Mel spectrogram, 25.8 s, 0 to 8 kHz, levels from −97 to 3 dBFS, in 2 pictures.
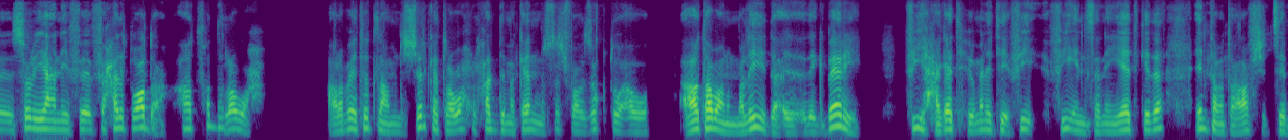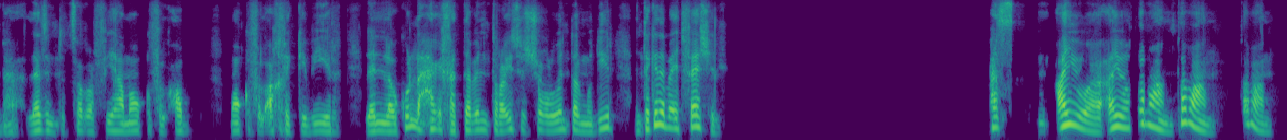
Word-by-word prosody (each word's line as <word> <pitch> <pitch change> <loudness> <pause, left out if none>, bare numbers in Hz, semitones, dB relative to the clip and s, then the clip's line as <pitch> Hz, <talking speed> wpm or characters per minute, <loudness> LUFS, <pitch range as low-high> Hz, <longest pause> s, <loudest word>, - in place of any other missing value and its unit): sorry 175 +5 0
يعني 155 -3 +2
في 150 +1 0
في - - -5
حالة 170 0 +2
وضع 185 +2 +6 0.3
آه، - - +1
اتفضل 180 +3 -7
روّح 160 0 -2 0.6
عربية 160 +5 0
تطلع 170 -5 -2
من 120 -1 -10
الشركة 180 - -2
تروّحه 140 +3 -1
لحد 150 -2 -2
مكان 140 +2 -3
مستشفى 125 +2 -8
أو 120 - -4
زوجته 145 0 -5
أو 115 -1 -3 0.3
آه، 155 - +9
طبعًا 165 -6 +7
أمال 120 0 -3
إيه 180 +1 +3
ده 135 - -3
آآ، 110 -1 -4
إجباري 170 - +4 0.4
في 170 -2 -2
حاجات 150 +5 +3
humanity 145 +2 -3
في 160 -2 -5 0.2
في 160 -2 -6
إنسانيات 125 +3 -1
كده 160 +5 +2 0.3
أنت 165 -1 0
ما 120 - 0
تعرفش - - -1
تسيبها، - - -7
لازم 135 -1 -1
تتصرف 125 0 -6
فيها 130 -2 -1
موقِف 130 +1 -4
الأب، - - -3 0.4
موقِف - - -1
الأخ - - -1
الكبير 120 -1 -6 0.2
لأن 125 +2 +1
لو 125 -1 +3
كل 195 - +1
حاجة 160 -2 +1
خدتها 135 0 0
بإن 145 +2 -2
أنت 140 -2 -7
رئيس 130 +4 -1
الشغل 135 -3 -2
وأنت 155 +3 -2
المُدير 140 +8 -2 0.2
أنت 130 +4 0
كده 230 +8 +6
بقيت 170 -5 +1
فاشل. 200 -1 +2 2.7
أس - - +1 0.5
أيوه، 180 - +6
أيوه، 190 -2 +4
طبعًا، 210 - +3
طبعًا، 200 - +4 0.3
طبعًا. - - -2
145 Hz, 155 wpm, -26 LUFS, 125-165 Hz, 2.7 s, آه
